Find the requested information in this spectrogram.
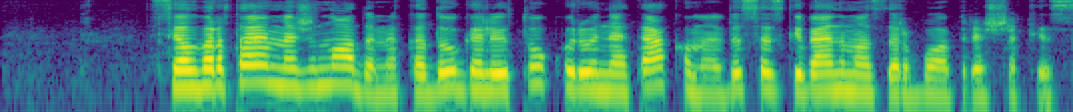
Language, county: Lithuanian, Vilnius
